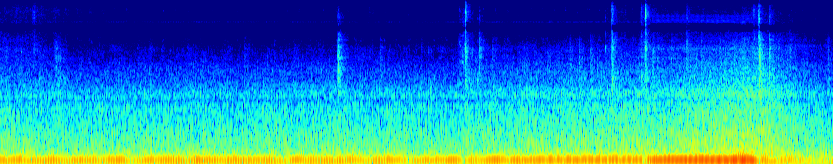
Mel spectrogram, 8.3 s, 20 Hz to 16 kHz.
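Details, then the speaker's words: Restored ~1977 Superlectric 2083 fan on high: constant low electrical buzz under the airflow rush, heard only at high speed. "strange yep only High only on high does it make that sound that is so strange"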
